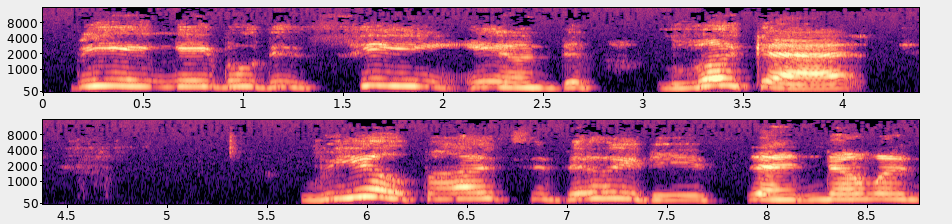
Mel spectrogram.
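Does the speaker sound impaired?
Yes: cerebral palsy.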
